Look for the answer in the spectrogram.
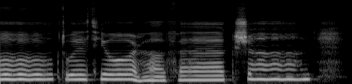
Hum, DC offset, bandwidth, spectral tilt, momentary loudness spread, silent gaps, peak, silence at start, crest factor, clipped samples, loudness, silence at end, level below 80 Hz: none; under 0.1%; 15.5 kHz; -5.5 dB/octave; 4 LU; none; -14 dBFS; 0 s; 12 dB; under 0.1%; -26 LUFS; 0.15 s; -66 dBFS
